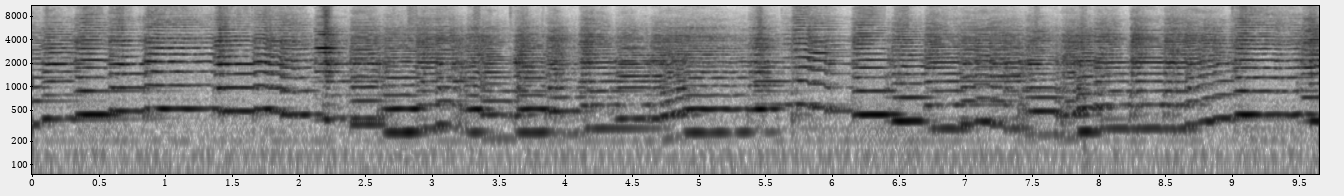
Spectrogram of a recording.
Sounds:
Musical instrument, Violin, Music

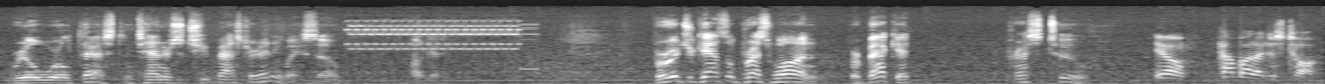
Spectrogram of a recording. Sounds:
Vehicle, Speech

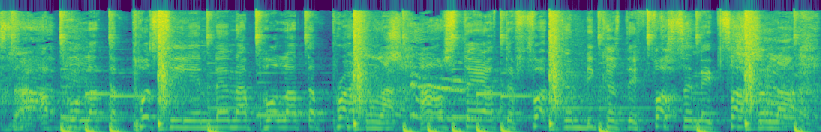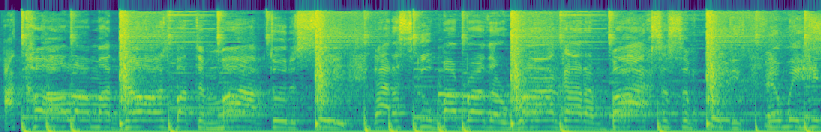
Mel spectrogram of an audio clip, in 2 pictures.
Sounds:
Music

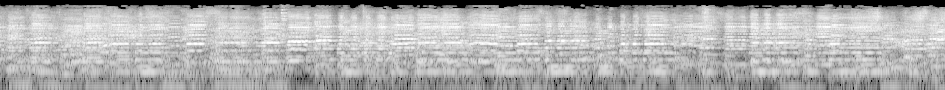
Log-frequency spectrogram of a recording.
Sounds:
Music

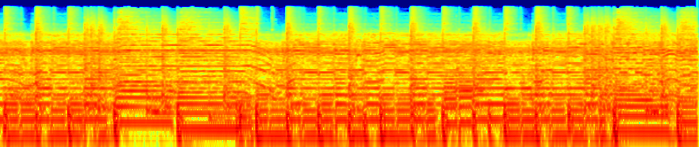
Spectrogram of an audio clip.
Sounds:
Music

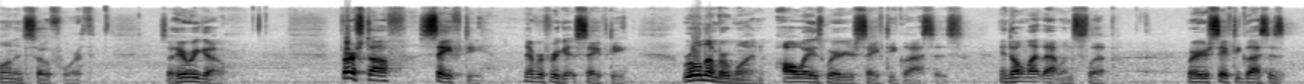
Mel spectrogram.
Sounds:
Speech

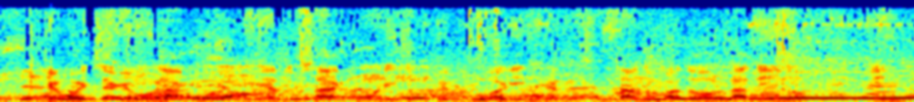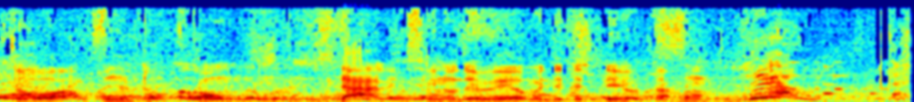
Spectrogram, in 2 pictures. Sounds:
Speech

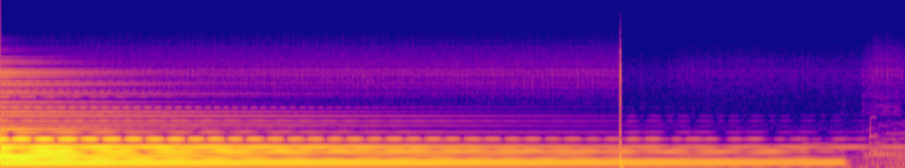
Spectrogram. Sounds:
Electric guitar, Strum, Music

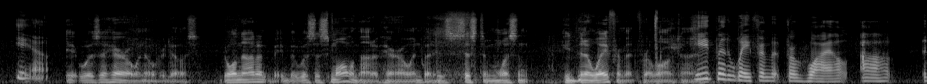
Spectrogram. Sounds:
Speech

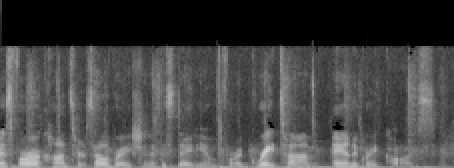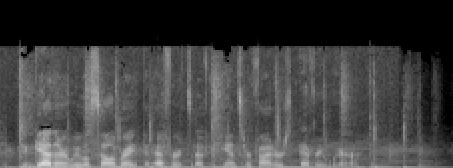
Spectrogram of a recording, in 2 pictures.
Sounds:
Music, Speech

